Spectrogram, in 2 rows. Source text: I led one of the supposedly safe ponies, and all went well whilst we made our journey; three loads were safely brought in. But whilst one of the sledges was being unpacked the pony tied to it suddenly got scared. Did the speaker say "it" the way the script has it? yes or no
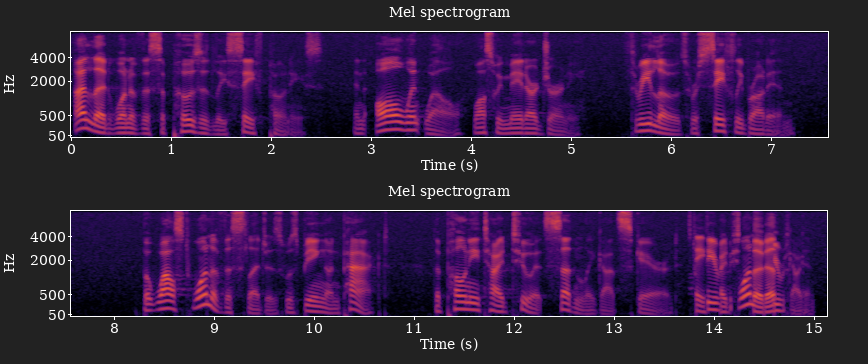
yes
